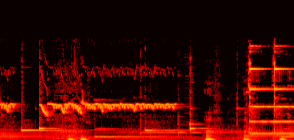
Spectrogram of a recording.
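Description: A doorbell rings with sustained, bright tones that hold and overlap for several seconds, while a few short, dull thumps sound underneath. No one speaks.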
